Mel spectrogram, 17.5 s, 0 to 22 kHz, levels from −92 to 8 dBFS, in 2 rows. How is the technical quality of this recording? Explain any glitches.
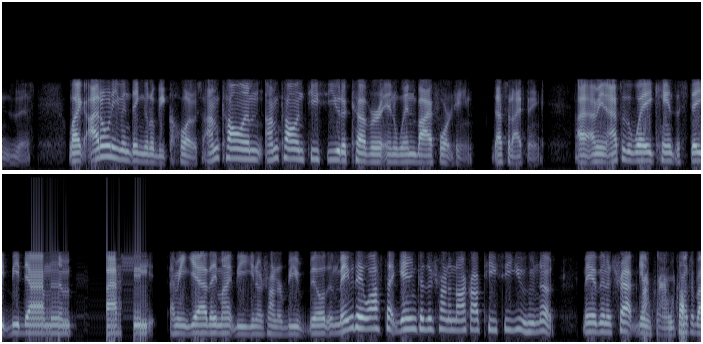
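Two glitches stand out on this telephone-band speech recording, which runs through G.726 at what sounds like 32 kbit/s, with only light codec damage and a 200 Hz to 3.5 kHz band.

From 9.10 to 10.54 s, just before "I mean yeah they", the speech turns into a robotic sound, likely from repeated short buffers. Fresh audio stops arriving often enough, so the playback side keeps looping the last chunk and skips the real audio. Most of that stretch is repeats. The loop imposes a steady 50 Hz buzz, which fits a 20 ms buffer, and the speech comes out rigid and metallic while loosely tracking its shape.

From 16.74 to 17.37 s, right after "have been a", there's a codec payload misread. The two ends disagree on the bit order of the G.726 code words, so the decoder takes in plausible-looking data but reads each code word's bits in the wrong order. 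The result is speech buried under harsh, grinding distortion for that last stretch of the clip.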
